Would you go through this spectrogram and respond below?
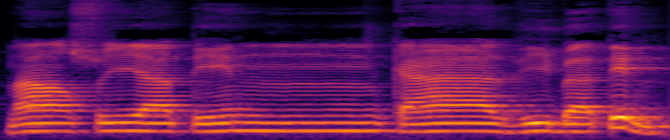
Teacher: tanwin ketemu kaf dengung lama, bacaan ikhfa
